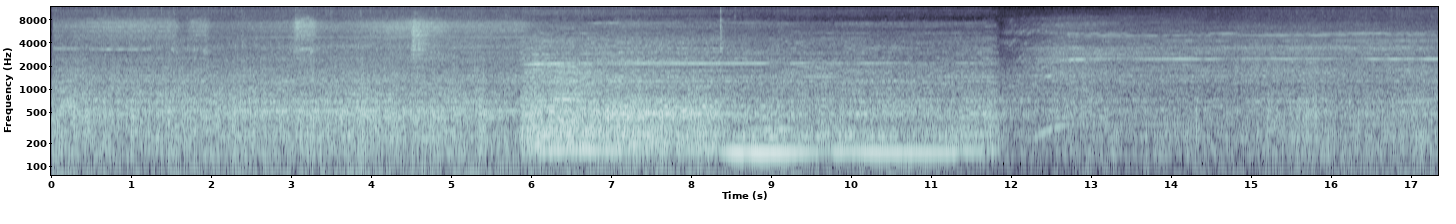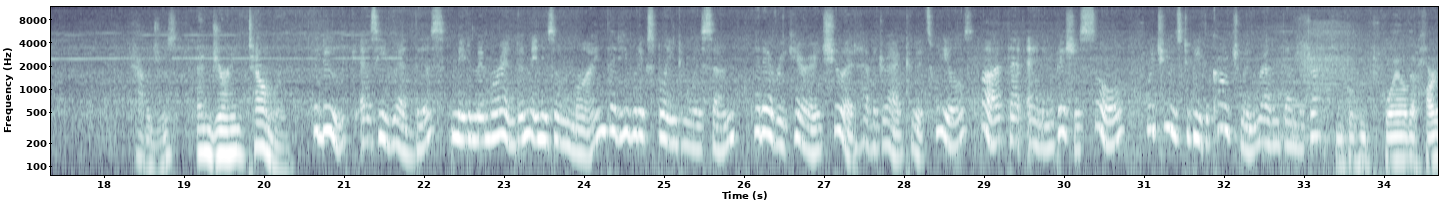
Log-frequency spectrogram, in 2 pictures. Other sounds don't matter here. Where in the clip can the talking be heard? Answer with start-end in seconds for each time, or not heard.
18.4-34.6.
